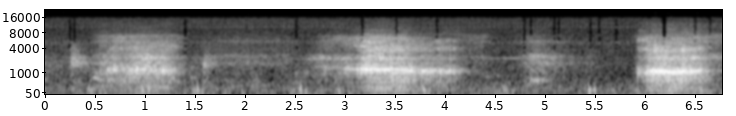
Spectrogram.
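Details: Person snoring loudly in sleep and disturbing someone else: three loud, rasping snores with quieter breaths between them.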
